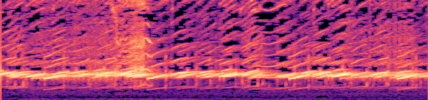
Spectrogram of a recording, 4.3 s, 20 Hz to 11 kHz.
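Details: Dense dusk chorus of northern spring peepers at a salt marsh wetland in West Chezzetcook, Nova Scotia, Canada, mid-May 2020; countless high upslurred peeps overlap into a steady piercing trill, with a brief hissy burst partway through.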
